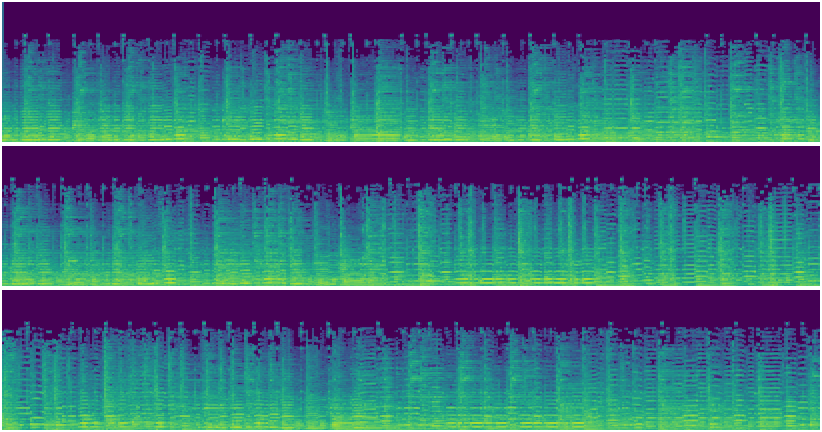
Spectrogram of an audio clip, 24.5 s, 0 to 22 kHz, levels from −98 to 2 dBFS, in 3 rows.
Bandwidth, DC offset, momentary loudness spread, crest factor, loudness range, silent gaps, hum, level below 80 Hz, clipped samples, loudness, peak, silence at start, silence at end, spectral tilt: 17 kHz; under 0.1%; 4 LU; 14 dB; 2 LU; none; none; -46 dBFS; under 0.1%; -15 LUFS; 0 dBFS; 0 s; 0 s; -3 dB/octave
